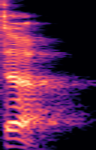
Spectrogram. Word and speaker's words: to: To is pronounced duh. A fast D.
